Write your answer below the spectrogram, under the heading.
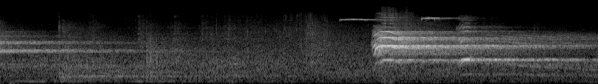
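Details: Captive belugas Nana, Niko and Mirai training at Port of Nagoya Public Aquarium, 23 February 2023. Soft steady tones open the recording, then a sudden loud, rich, buzzy call with stacked harmonics rises sharply. A thin high tone sounds above it.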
